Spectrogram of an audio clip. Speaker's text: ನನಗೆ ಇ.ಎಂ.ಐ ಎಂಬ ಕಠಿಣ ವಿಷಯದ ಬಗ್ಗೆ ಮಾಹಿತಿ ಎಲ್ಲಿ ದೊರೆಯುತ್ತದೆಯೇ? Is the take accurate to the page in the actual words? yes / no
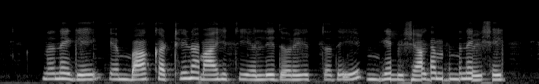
no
